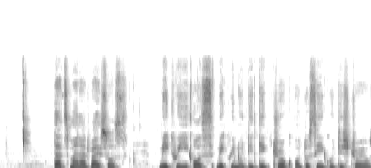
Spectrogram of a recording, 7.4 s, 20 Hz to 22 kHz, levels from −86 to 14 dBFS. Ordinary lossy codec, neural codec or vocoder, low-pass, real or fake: none; vocoder, 44.1 kHz, 128 mel bands every 512 samples, BigVGAN v2; 14.4 kHz; fake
